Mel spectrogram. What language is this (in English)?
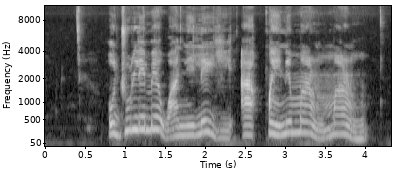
Yoruba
